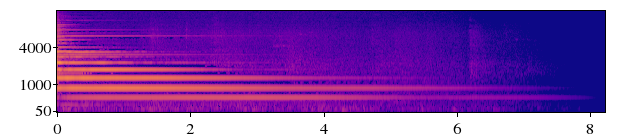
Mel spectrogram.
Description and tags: In this case we have managed to minimize audience spill. The mic was a Josephson e22 through a Millennia Media HV-3D preamp whilst the ambient partials were captured with two Josephson C617s through an NPNG preamp. Recorded to an Alesis HD24 then downloaded into Pro Tools. Final edit and processing in Cool Edit Pro.
tubular, josephson, media, united, canada, church, ring, e22, millennia, live, third, audio, ringing, pulsworks, npng, metal, avenue, saskatoon, alesis, c617, percussion, saskatchewan, arts, chime, bell, hanging, chiming, orchestral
